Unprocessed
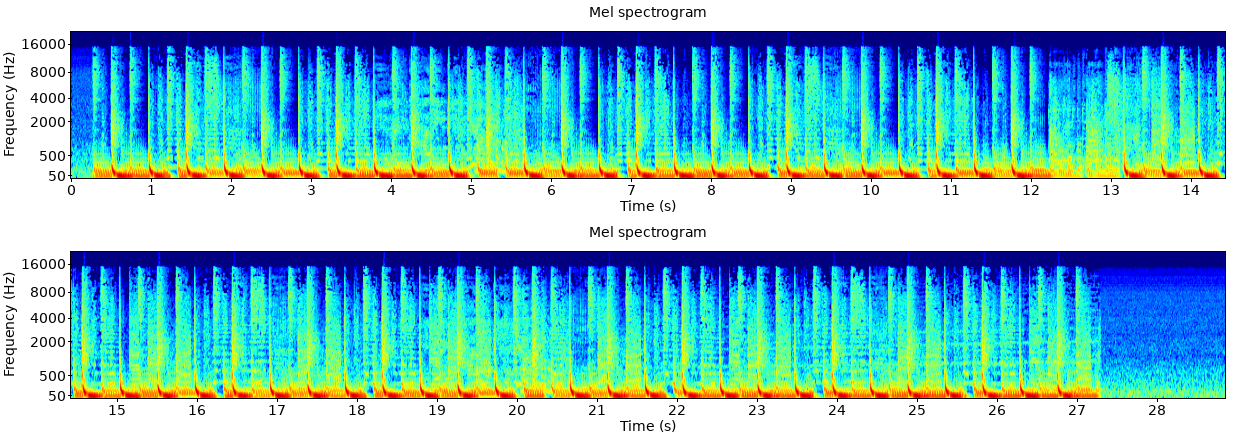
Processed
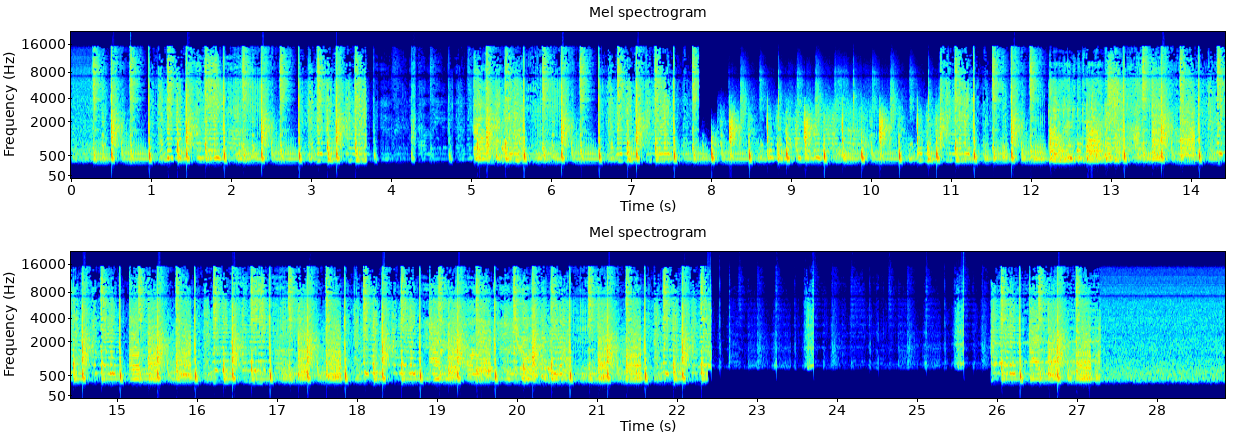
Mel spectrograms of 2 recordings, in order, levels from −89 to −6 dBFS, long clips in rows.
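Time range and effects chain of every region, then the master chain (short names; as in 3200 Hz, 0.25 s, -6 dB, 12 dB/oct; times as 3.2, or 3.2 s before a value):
3.68–5.03 gate -17 dBFS, range -21 dB + bell 74 Hz -5.5 dB 1 oct + compressor 4:1, threshold -36 dBFS
7.84–10.86 median filter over 9 samples + LPF 5000 Hz + three bands offset in time lows, mids, highs 0.23/0.37 s, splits 820/3100 Hz
22.37–25.92 minimum comb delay 1.2 ms + brick-wall FIR high-pass 730 Hz + flipped gate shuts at -29 dBFS, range -32 dB
whole clip: steep high-pass 400 Hz 96 dB/oct; notch 7200 Hz, Q 6.7; compressor 3:1, threshold -32 dBFS; gain +9 dB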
